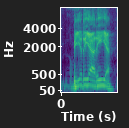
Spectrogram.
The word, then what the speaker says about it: birria: How do you say that, BJ? – Say birria. – Berriaria. – Stop playing. Say it again. – Berriaria. – Oh, no. – Birriaria. – All right, much better.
